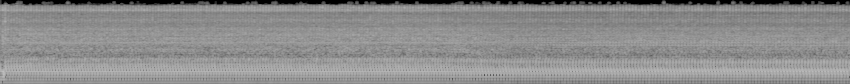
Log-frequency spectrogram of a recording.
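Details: Kohler Courage engine mounted on a tractor, started on choke: hunts and stumbles at two or three beats a second instead of holding pitch. A return spring made it want to stop; the owner suspects the throttle bracket.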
